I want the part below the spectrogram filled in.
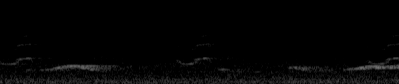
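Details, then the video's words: Tawny owl pair calling to each other near a nest box at 03:07 at night, 23 March 2015: a steady, low hooting tone from the male overlaps sharp, rising kewick calls, one after another. "Bosuilen roepen V roept op tak M in kast"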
